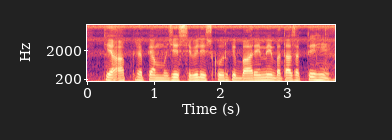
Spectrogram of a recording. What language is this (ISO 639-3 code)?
hin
